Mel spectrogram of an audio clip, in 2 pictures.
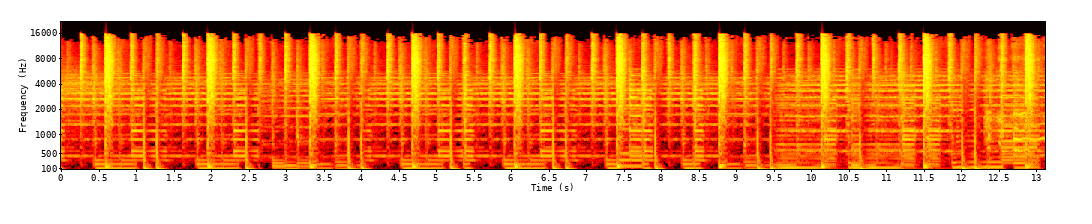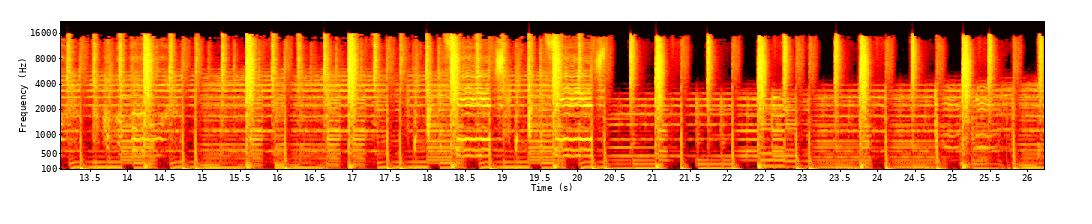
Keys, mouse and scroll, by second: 9.5-14.1 drag, 14.1 alt+scroll down 1, 14.9 space, 15.2 click, 15.4 space, 18.0 space, 19.6 space, 20.3 click, 20.5 space, 21.4 click, 21.5 space, 22.4 space, 22.8 click, 24.1 alt+scroll down 1.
